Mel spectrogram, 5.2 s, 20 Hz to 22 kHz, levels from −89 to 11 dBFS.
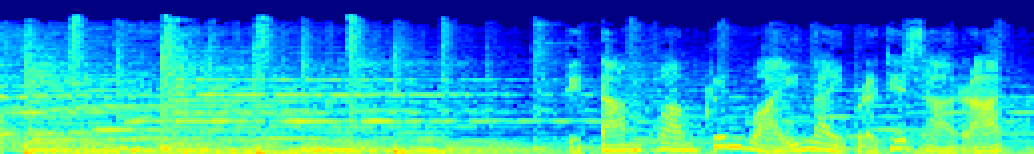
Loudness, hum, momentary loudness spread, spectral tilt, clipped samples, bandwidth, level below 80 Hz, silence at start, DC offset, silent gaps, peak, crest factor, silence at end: -27 LUFS; none; 6 LU; -5 dB/octave; under 0.1%; 14.5 kHz; -36 dBFS; 0 s; under 0.1%; none; -10 dBFS; 16 dB; 0 s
